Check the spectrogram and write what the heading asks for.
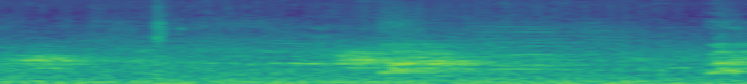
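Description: A dog barks a few times in short, somewhat muffled bursts over a steady low rumble of background noise, with no one speaking.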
